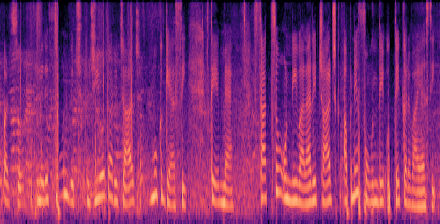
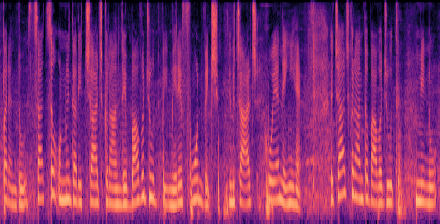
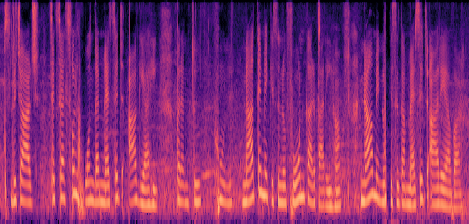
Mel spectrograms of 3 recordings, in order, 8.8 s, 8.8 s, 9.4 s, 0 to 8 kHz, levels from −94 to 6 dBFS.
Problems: constant background noise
